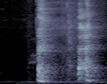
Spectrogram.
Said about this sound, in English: The dogs agree. What the fuck are they barking at? Oh, somebody at the door.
